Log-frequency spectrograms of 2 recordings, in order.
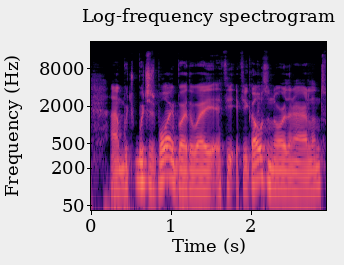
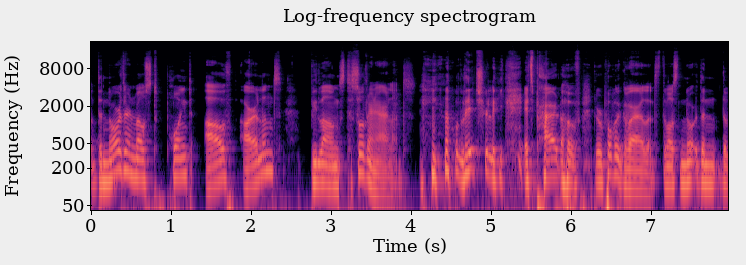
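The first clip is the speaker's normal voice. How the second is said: usual speaking voice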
